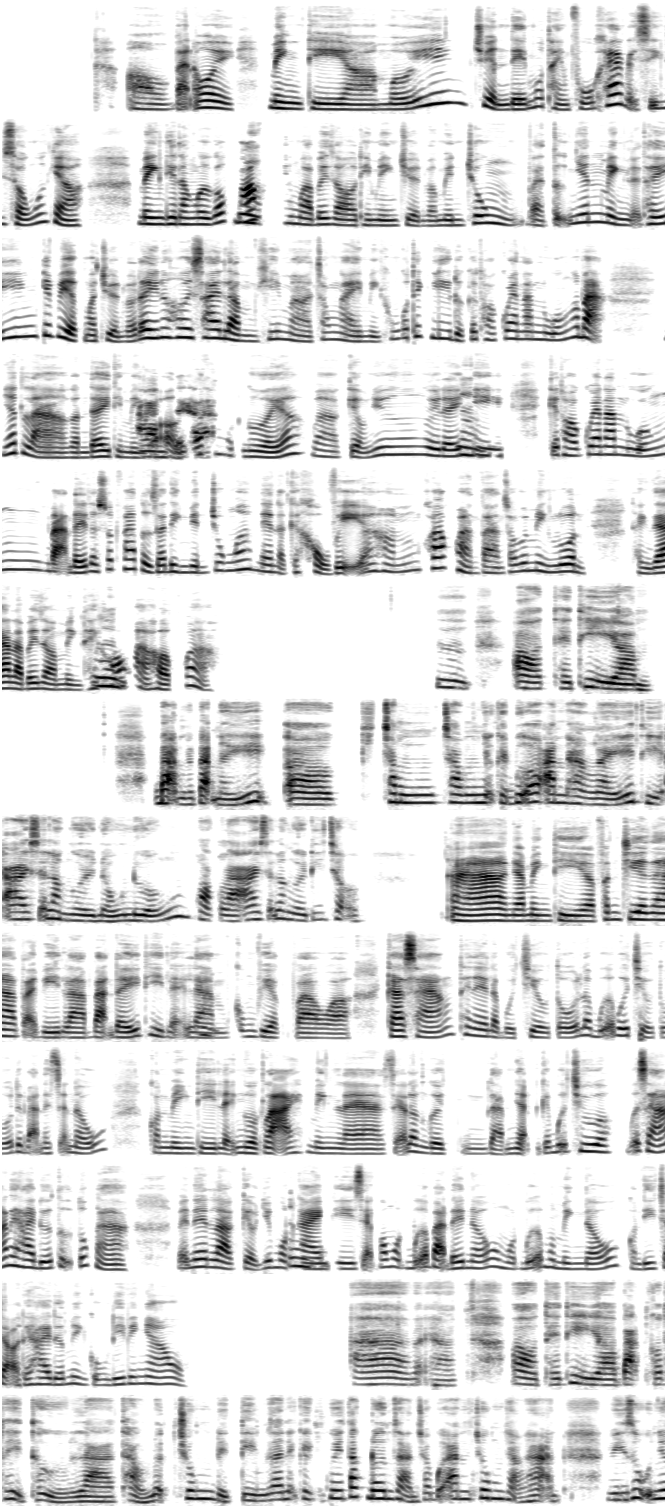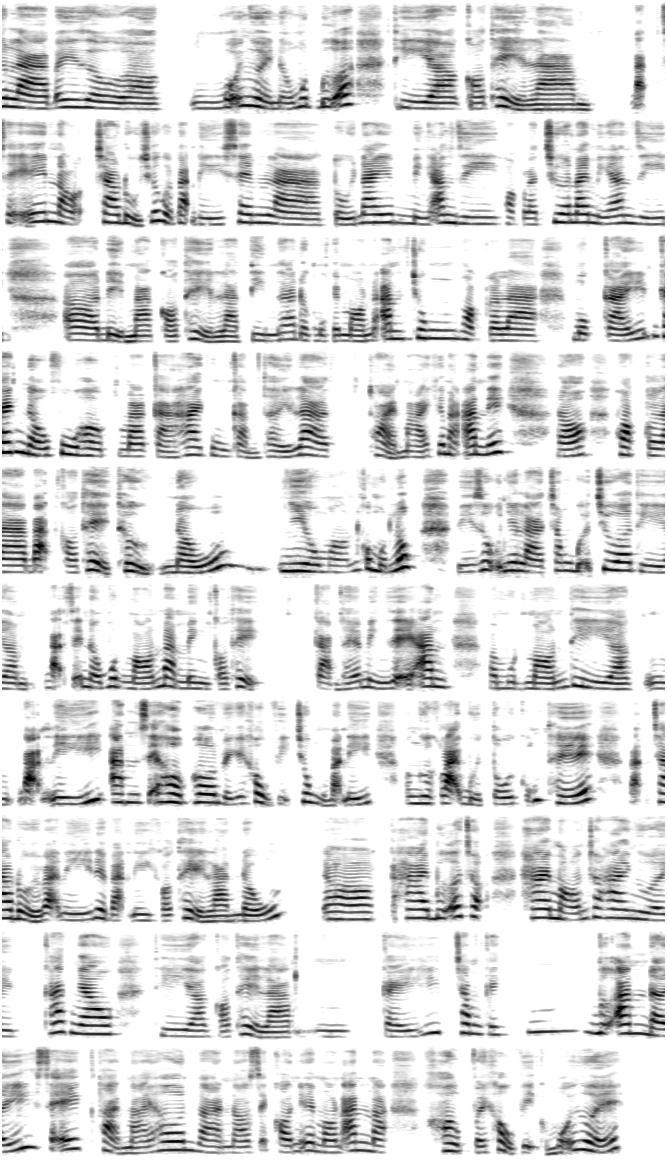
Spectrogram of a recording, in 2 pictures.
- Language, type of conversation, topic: Vietnamese, advice, Làm sao để cân bằng chế độ ăn khi sống chung với người có thói quen ăn uống khác?
- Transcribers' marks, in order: tapping; other background noise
